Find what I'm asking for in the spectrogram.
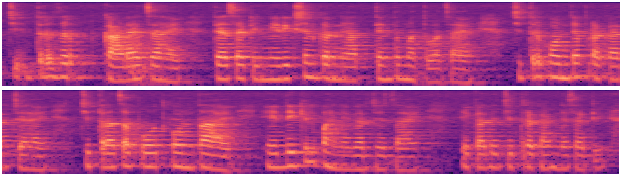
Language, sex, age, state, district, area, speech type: Marathi, male, 30-45, Maharashtra, Satara, urban, spontaneous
